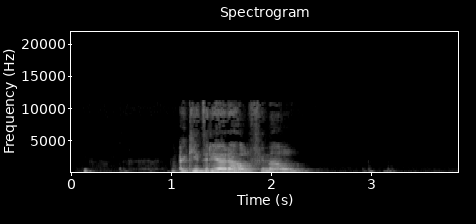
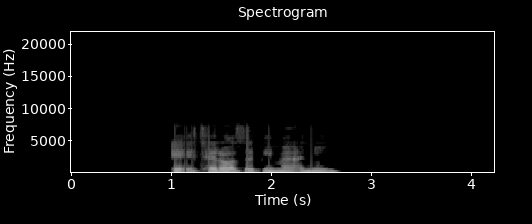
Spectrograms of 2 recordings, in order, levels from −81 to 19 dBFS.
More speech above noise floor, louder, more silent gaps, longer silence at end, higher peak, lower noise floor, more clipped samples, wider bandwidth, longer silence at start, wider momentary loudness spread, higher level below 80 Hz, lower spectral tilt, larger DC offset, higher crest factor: second, 56 dB vs over 64 dB; first, -17 LUFS vs -27 LUFS; neither; about the same, 1.6 s vs 1.55 s; first, 0 dBFS vs -10 dBFS; second, -73 dBFS vs under -90 dBFS; neither; first, 11.5 kHz vs 7.6 kHz; second, 0.15 s vs 1 s; first, 16 LU vs 10 LU; first, -54 dBFS vs -62 dBFS; second, -5.5 dB/octave vs -7.5 dB/octave; neither; about the same, 20 dB vs 20 dB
